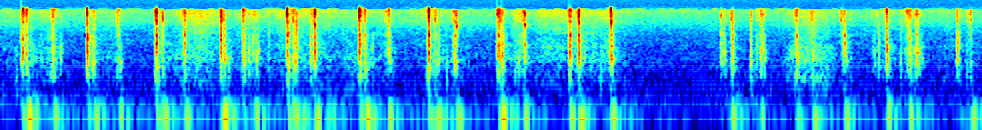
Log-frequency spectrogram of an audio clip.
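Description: Hands wearing rings type with their fingertips on a plastic computer keyboard with black plastic keys, tapping the keys in quick, uneven bursts. Each keystroke is a short, dry click with a soft low thump and a bright edge. The typing pauses briefly just after the three-second mark, then resumes at the same pace.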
